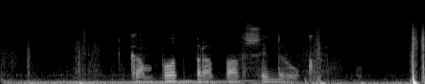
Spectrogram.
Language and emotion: Russian, neutral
